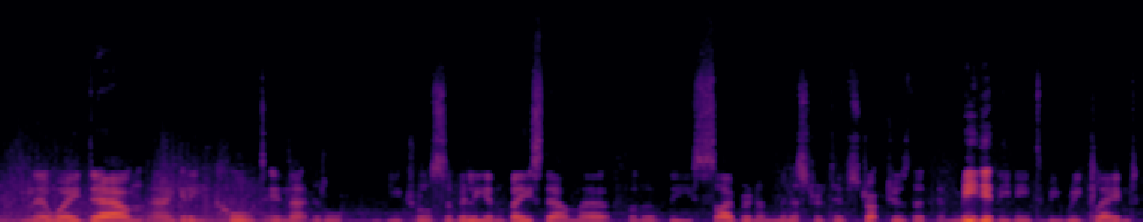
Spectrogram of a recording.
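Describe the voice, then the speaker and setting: A man's voice: very deep voice, background noise. A man casting a strategy game in chatty play-by-play, slightly nasal from a cold. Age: adult. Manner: lively, chatty play-by-play with wry asides. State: has a cold. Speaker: game caster. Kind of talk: live strategy game commentary.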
